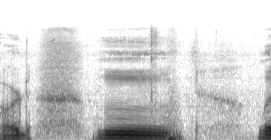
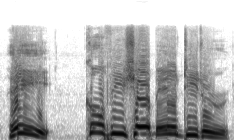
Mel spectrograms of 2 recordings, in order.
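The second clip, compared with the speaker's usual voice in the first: calling out; 10 semitones higher, 3 dB louder than usual. Acted. Calling out to the anteater.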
